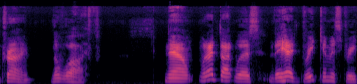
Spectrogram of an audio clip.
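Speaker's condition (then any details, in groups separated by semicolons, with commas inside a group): Cerebral palsy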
